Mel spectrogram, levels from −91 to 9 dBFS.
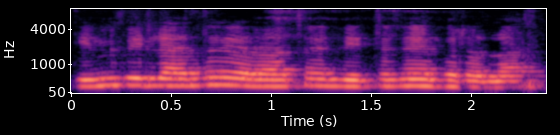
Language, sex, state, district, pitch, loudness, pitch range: Kannada, female, Karnataka, Shimoga, 195 Hz, -20 LUFS, 185-205 Hz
